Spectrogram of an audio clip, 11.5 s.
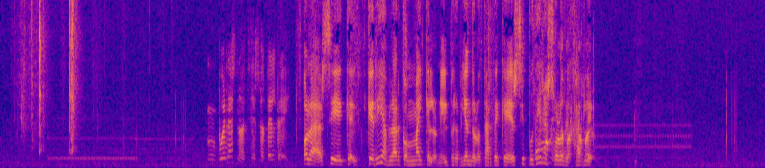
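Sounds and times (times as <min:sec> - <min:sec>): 
woman dialing a telephone number: 0:00.5 - 0:02.3, 0:08.1 - 0:10.4
speech: 0:03.4 - 0:09.0.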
